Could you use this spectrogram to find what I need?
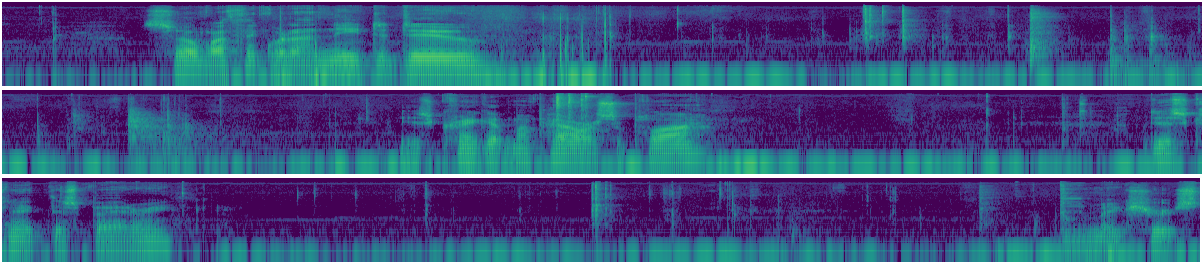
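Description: Small plastic parts click and tap on a hard surface.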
